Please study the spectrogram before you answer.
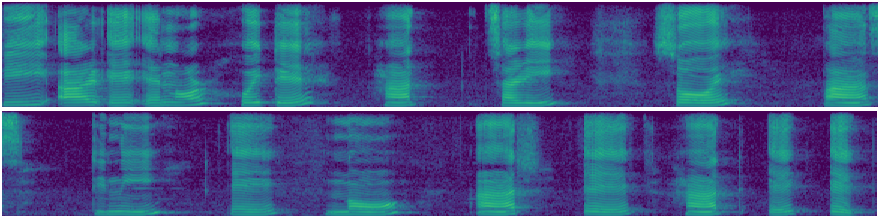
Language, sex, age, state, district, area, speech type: Assamese, female, 30-45, Assam, Charaideo, rural, read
